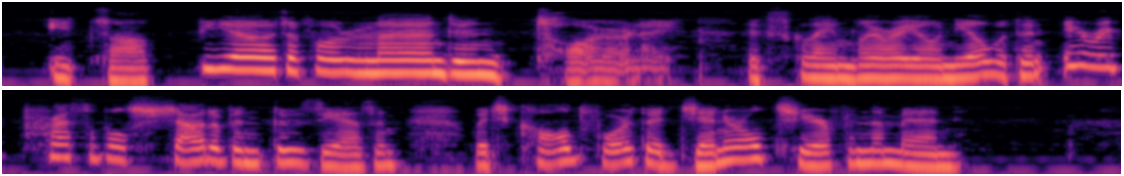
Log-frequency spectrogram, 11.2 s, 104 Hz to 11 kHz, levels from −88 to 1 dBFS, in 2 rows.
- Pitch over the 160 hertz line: Yes, high, 190 Hz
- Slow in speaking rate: Yes, slow, 125 wpm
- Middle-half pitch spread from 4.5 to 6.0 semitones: Yes, average, 5.1 semitones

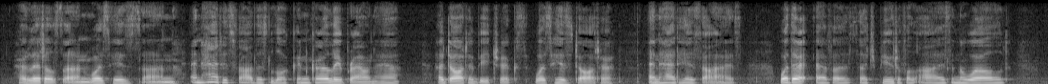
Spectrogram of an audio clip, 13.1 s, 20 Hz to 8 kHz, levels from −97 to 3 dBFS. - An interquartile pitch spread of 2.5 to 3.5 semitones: Yes, average, 2.9 semitones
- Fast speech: No, average, 155 wpm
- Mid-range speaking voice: Yes, medium, 165 Hz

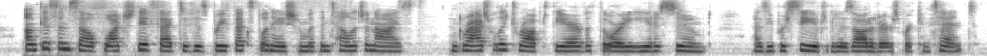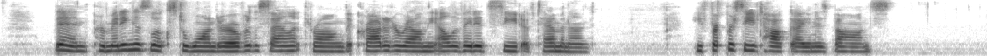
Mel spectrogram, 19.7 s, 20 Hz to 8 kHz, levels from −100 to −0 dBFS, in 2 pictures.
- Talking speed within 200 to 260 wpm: No, average, 165 wpm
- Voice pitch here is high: Yes, high, 215 Hz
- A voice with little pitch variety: Yes, narrow, 2.0 semitones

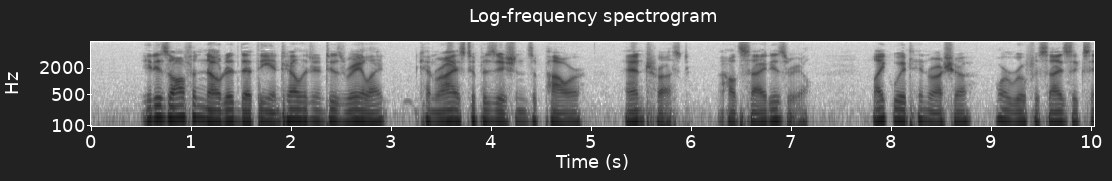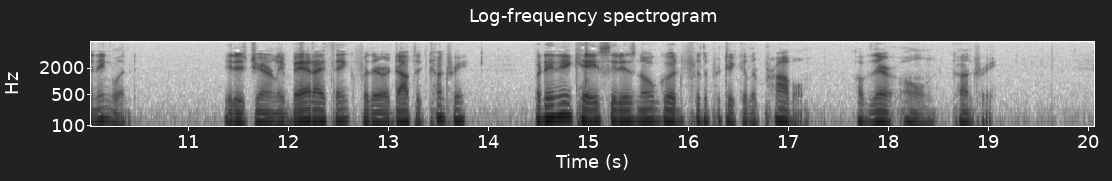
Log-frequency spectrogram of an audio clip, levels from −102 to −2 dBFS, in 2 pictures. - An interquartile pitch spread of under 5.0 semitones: Yes, average, 2.9 semitones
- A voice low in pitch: Yes, low, 105 Hz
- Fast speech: No, average, 160 wpm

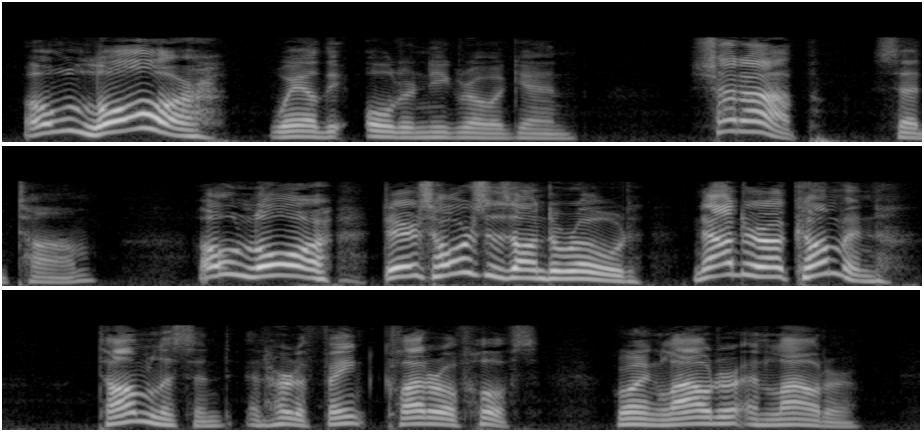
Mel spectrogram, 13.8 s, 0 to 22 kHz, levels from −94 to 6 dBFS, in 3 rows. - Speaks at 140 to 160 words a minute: Yes, average, 150 wpm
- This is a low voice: No, medium, 175 Hz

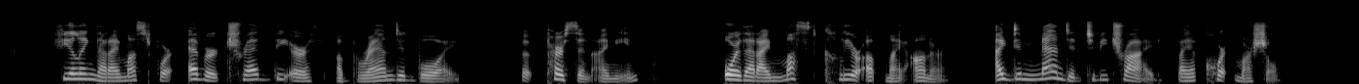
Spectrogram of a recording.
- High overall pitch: Yes, high, 200 Hz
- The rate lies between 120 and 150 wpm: Yes, average, 140 wpm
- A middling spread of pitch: No, wide, 6.1 semitones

